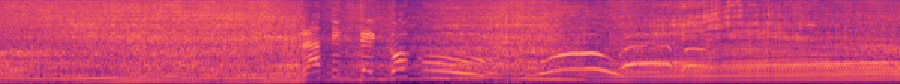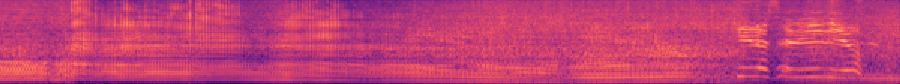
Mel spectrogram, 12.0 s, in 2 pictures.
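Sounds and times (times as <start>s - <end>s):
car engine passing by: 0.0s - 12.0s.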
